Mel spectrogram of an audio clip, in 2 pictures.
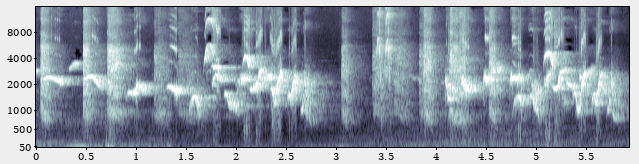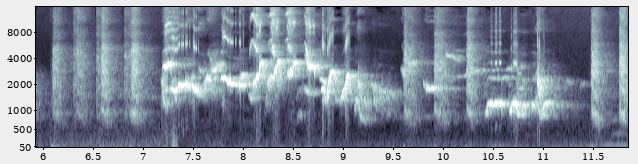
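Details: White-rumped shama (murai batu) singing a song used to provoke other shamas into singing: loud, varied, rapid phrases of whistled notes, chattering trills and sharp clicking notes, with brief pauses near three and six seconds before bursting out again.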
